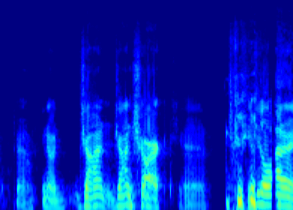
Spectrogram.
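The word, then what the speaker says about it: Szwarc: to hire a director whose last name rhymes with shark uh I think uh it's a how do you say it's poetic it Rhymes it's like poetry Rhymes you know John John shark he did a lot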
